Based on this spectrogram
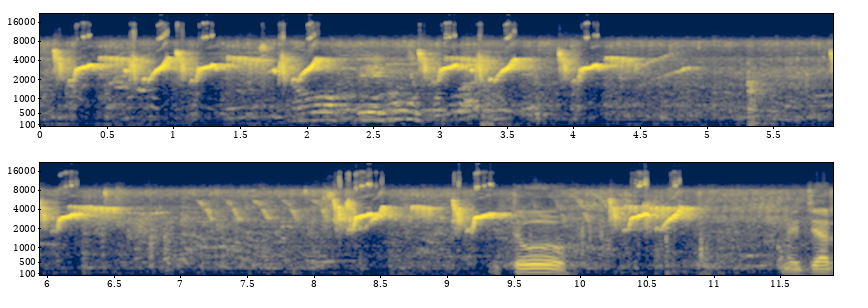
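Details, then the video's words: A prinia, bought at a bird market and an active singer, gives loud, sharp, high chirps in quick repeated bursts, about one every half second. A brief lower, nasal note and faint rustling come near the end. "Beli burung prenjak di ombyokan,dapat yg gacor"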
